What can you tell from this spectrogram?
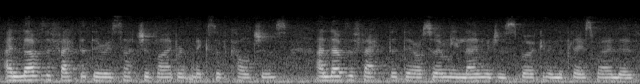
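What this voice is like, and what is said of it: Cape Town South African English accent. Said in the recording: “My accent is a Cape Town accent, and to American ears probably sounds quite British.”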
